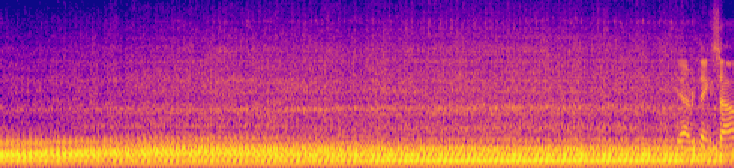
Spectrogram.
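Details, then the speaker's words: Motorcycle idling after repacking and re-riveting its Graves Link exhaust canisters: deep, even burble with low thumping pulses, no hiss or ticking; no leaks felt around rivets, sounds really good, normal idle. "sounds really good, looks good, don't feel any leaks."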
